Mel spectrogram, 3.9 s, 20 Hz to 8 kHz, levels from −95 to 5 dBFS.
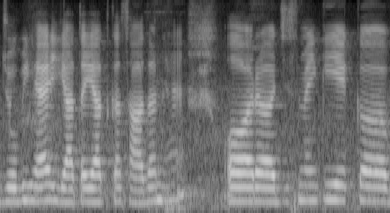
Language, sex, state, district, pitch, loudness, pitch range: Hindi, female, Uttar Pradesh, Deoria, 195 Hz, -21 LUFS, 190-210 Hz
